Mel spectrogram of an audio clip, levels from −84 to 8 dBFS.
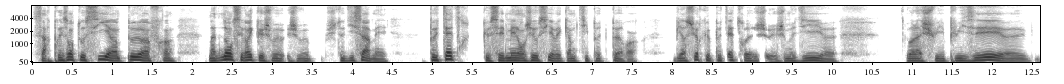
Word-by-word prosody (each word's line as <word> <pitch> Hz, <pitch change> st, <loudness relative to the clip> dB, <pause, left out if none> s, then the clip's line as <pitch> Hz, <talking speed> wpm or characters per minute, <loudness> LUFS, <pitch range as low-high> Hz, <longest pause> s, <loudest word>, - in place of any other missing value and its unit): ça -, -, -3 dB
représente 135 Hz, +3 st, +1 dB
aussi 155 Hz, +5 st, +3 dB
un 115 Hz, -4 st, +3 dB
peu 150 Hz, +4 st, +4 dB
un 120 Hz, -, +2 dB
frein. 115 Hz, 0 st, -5 dB, 0.4 s
Maintenant, 135 Hz, +9 st, +6 dB
c'est 145 Hz, -, 0 dB
vrai 140 Hz, +1 st, +5 dB
que 120 Hz, -, 0 dB
je 115 Hz, -, -2 dB
veux 105 Hz, -2 st, -2 dB
je 100 Hz, -1 st, -6 dB
veux 100 Hz, -, -5 dB, 0.2 s
je -, -, -14 dB
te 115 Hz, -, -3 dB
dis 115 Hz, +3 st, -4 dB
ça, 110 Hz, -, +2 dB
mais 90 Hz, -2 st, -6 dB, 0.6 s
peut-être 145 Hz, +7 st, +3 dB, 0.2 s
que 125 Hz, -, -1 dB
c'est 120 Hz, +2 st, +1 dB
mélangé 120 Hz, 0 st, +2 dB
aussi 120 Hz, -, 0 dB
avec 105 Hz, -3 st, -3 dB
un 105 Hz, -, -1 dB
petit 105 Hz, 0 st, -7 dB
peu 105 Hz, -, -7 dB
de -, -, -23 dB
peur, 85 Hz, -4 st, -5 dB
hein. 80 Hz, -, -10 dB, 0.5 s
Bien 115 Hz, +1 st, -2 dB
sûr 155 Hz, +9 st, 0 dB
que -, -, -1 dB
peut-être, 120 Hz, -1 st, -3 dB
heu, 110 Hz, -, 0 dB
je 100 Hz, -3 st, -7 dB
je 95 Hz, +3 st, -4 dB
me 100 Hz, -1 st, -3 dB
dis 120 Hz, +5 st, 0 dB
heu,: 85 Hz, -4 st, -6 dB, 0.9 s
«Voilà, 110 Hz, -1 st, 0 dB
je -, -, -2 dB
suis 110 Hz, -, -3 dB
épuisé» 115 Hz, +7 st, +2 dB
heu, 95 Hz, -4 st, -4 dB
115 Hz, 225 wpm, -20 LUFS, 105-130 Hz, 0.9 s, Maintenant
